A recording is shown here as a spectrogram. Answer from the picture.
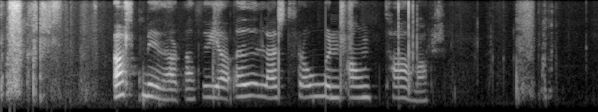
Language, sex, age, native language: Icelandic, male, 11, Icelandic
